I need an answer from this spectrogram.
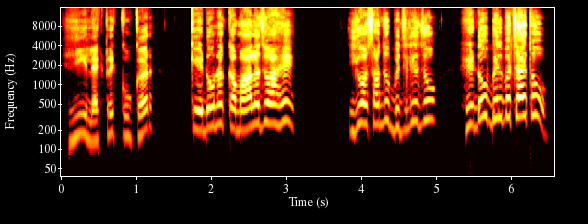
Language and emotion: Sindhi, surprised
